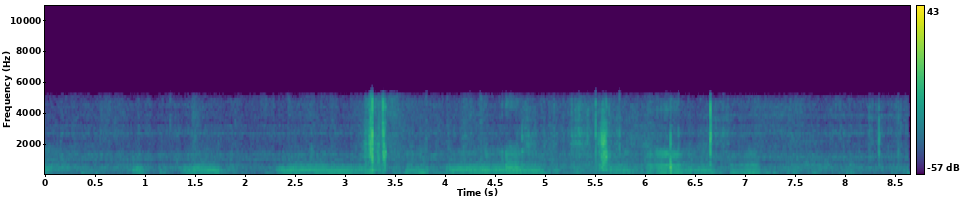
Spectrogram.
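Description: A litter of puppies whining as they play, several short wavering whines one after another, with a few sharp clicks or knocks among them.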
